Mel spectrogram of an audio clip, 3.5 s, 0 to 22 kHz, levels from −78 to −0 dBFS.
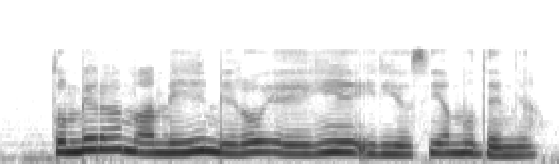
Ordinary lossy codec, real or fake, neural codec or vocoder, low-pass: none; fake; codec, 16 kHz, 2 kbps, X-Codec, HuBERT features, trained on general audio; 7.2 kHz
